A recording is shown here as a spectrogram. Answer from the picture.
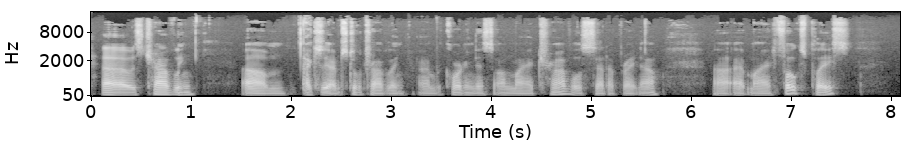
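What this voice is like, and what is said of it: Tired, worn-out voice. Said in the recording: “I don't know if you could hear it in my voice. I'm a little wore out.”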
